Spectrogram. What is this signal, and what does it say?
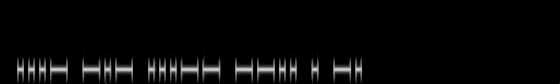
Morse code, heard as a keyed tone, about 22 wpm, 700 Hz. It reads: VK3ZEN
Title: DXCC-100 Call Signs - 6 Characters - 22wpm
